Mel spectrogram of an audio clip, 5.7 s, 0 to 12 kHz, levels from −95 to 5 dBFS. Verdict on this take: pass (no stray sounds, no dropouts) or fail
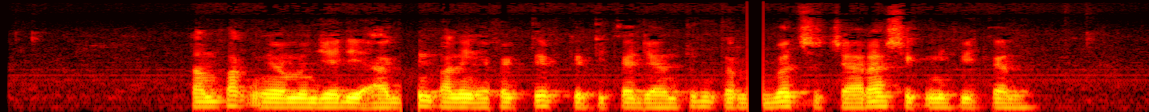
fail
